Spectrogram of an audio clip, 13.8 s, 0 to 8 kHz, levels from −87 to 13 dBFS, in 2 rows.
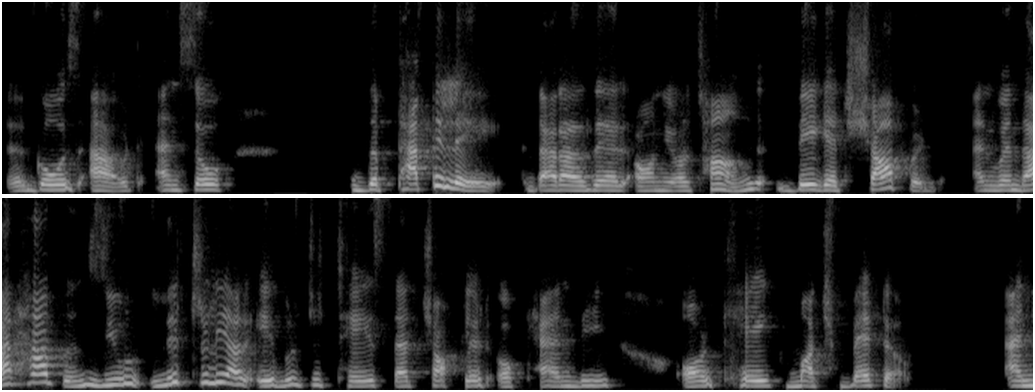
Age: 50-69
